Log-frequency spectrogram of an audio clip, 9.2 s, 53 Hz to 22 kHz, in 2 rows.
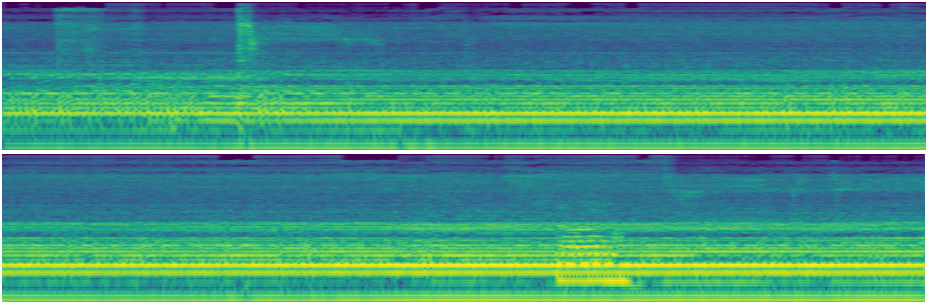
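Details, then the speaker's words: Bench test of a Fluoromizer 3500 refrigerant recovery compressor that had not worked earlier: steady, even hum of constant pitch, no knocks or rattles, 4.5 A against a rated 5.6 A, good suction and discharge pressure; normal running. "Okay, it works. Sounds healthy. Only 4.5 amps. You can hear it vibrating away, pumping like a little dog."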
